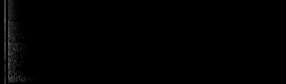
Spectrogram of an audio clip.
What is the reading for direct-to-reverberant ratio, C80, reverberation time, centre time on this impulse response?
−5.5 dB, 8.5 dB, 0.65 s, 44 ms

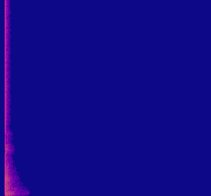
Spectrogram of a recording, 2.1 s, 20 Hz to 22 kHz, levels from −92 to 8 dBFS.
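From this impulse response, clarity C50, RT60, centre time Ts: 15.5 dB, non-exponential decay, 11 ms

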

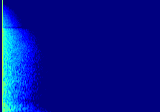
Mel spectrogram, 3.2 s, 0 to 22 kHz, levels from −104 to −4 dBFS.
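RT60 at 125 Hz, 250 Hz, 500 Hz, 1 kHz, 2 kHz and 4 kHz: 1.0, 1.0, 0.95, 1.1, 1.1, 1.1 seconds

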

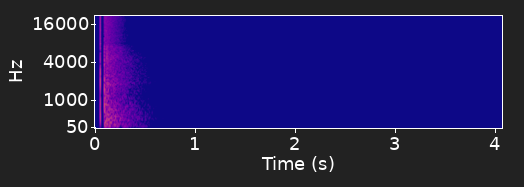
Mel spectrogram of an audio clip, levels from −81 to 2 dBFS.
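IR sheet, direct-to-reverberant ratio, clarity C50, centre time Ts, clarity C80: −3.0 dB, 2.0 dB, 55 ms, 5.5 dB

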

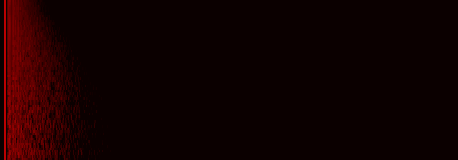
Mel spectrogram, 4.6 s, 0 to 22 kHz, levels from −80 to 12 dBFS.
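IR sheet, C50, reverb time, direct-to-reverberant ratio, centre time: 0.0 dB, 2.9 s, −1.5 dB, 136 ms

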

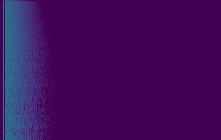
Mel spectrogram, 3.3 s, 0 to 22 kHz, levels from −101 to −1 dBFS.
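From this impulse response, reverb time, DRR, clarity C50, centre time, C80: 1.1 s, 1.0 dB, 3.0 dB, 49 ms, 5.0 dB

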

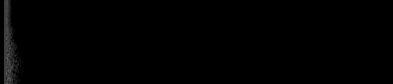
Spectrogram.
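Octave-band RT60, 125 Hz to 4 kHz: 0.30, 0.35, 0.40, 0.40, 0.30, 0.25 seconds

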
